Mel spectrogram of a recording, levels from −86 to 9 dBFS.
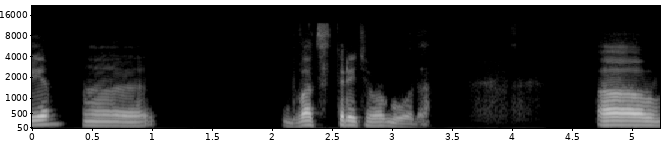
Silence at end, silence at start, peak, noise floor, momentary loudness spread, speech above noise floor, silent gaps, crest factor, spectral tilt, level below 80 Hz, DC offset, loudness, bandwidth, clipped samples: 0 s; 0 s; -6 dBFS; -67 dBFS; 15 LU; 46 dB; 1.50-2.08 s, 4.40-4.69 s; 20 dB; -7.5 dB/octave; -68 dBFS; under 0.1%; -24 LUFS; 12.5 kHz; under 0.1%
